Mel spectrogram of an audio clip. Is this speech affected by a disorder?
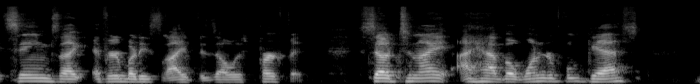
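Yes: traumatic brain injury.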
